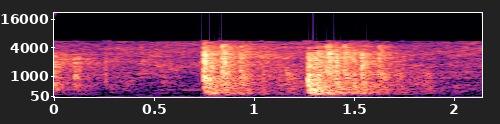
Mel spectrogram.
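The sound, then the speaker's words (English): Two solid thuds from a door as a man walks out, the first knock-like bang followed about half a second later by a heavier thump that fades off gradually, with a quiet background. “But he goes to the door and walks out.”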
